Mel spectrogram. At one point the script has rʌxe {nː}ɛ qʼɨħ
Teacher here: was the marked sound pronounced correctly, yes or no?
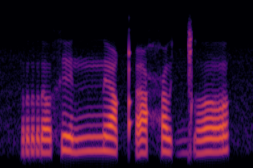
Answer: yes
